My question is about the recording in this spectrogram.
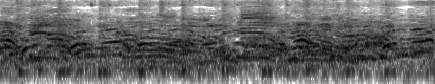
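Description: A large crowd's many voices talking and calling out over one another in a dense, steady babble.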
